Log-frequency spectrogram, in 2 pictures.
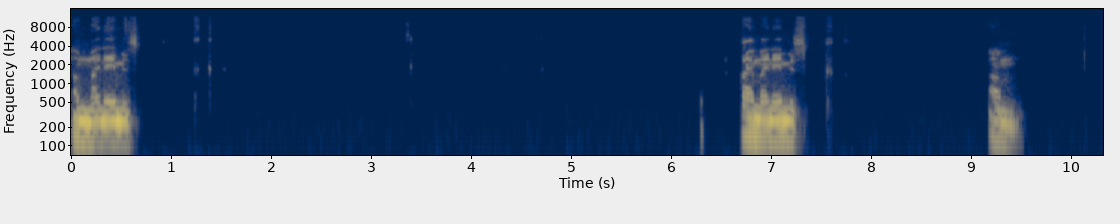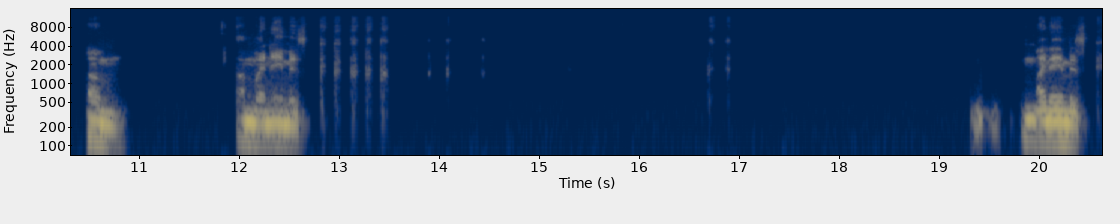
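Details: Adult male speech-language pathologist who stutters, demonstrating his past stuttering at its most struggled, from his first graduate placement; repeated blocks and phrase repetitions.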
